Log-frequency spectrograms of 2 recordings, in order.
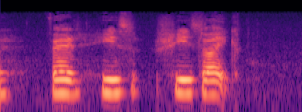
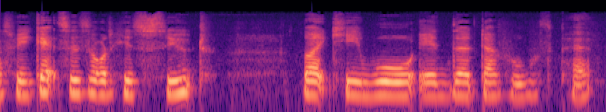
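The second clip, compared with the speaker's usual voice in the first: normal talking voice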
